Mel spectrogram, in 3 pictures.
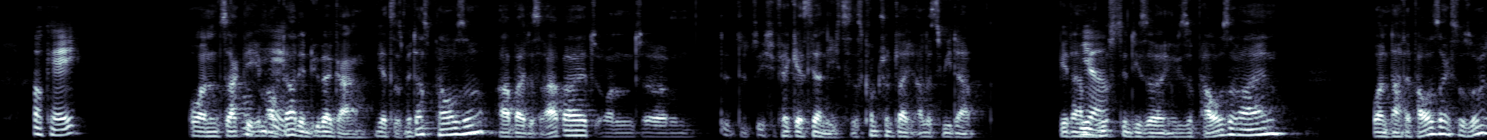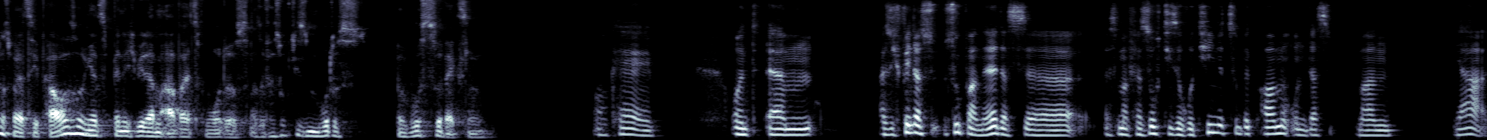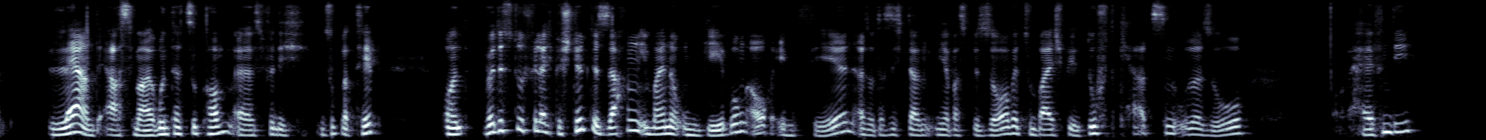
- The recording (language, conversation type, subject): German, advice, Wie kann ich zu Hause endlich richtig zur Ruhe kommen und entspannen?
- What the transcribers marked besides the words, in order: tapping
